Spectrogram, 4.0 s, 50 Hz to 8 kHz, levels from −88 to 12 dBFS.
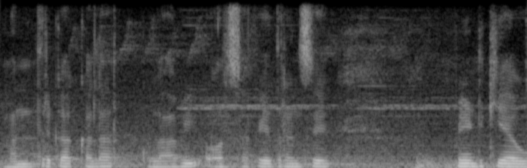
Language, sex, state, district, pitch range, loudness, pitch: Hindi, male, Uttar Pradesh, Lalitpur, 130-140 Hz, -18 LUFS, 140 Hz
